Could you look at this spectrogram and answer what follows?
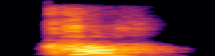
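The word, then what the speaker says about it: ག: If you guessed ka you are correct. It is mid aspiration, ka.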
